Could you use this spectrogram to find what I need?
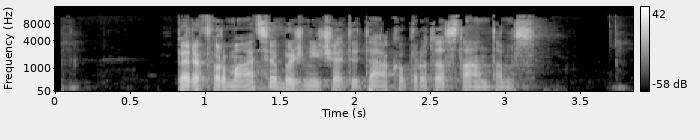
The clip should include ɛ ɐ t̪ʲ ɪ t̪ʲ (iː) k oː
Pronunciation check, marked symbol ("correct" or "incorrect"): incorrect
